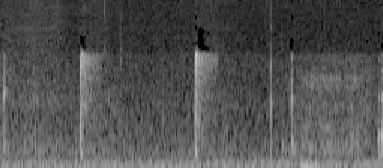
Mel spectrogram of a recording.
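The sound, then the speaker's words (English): A person makes sharp tongue clicks of the kind used for human echolocation, fairly quiet and separated by short pauses. The clicks are very brief and crisp, like finger snaps, with a couple of clearer ones and some fainter ones. “It's a click sound, similar to what you'd hear bats and dolphins using, except that it's, of course, within the human audible spectrum. It's a tongue click.”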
